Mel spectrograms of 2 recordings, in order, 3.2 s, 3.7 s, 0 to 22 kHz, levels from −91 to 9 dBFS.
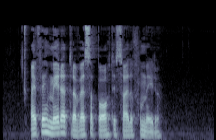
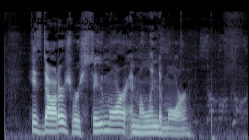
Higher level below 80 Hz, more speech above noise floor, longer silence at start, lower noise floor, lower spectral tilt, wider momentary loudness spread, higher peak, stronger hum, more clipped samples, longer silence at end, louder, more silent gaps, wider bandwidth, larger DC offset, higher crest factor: first, -46 dBFS vs -52 dBFS; first, 45 dB vs 26 dB; about the same, 0.35 s vs 0.45 s; first, -62 dBFS vs -45 dBFS; second, -4 dB/octave vs -5.5 dB/octave; second, 10 LU vs 13 LU; about the same, -2 dBFS vs -2 dBFS; first, 60 Hz at -50 dBFS vs none; neither; first, 0.8 s vs 0.2 s; about the same, -18 LUFS vs -19 LUFS; neither; second, 11.5 kHz vs 16.5 kHz; neither; about the same, 18 dB vs 20 dB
